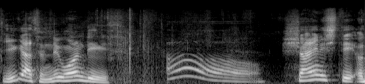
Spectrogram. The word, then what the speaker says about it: Shinesty: Shinesty. Sounds like dynasty. I didn't know how you said it. And they told me it's pronounced Shinesty.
